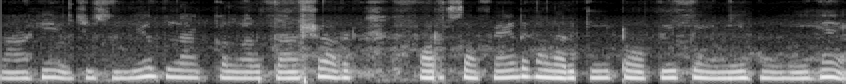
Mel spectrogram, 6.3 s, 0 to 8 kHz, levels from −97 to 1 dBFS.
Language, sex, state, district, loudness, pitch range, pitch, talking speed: Hindi, female, Odisha, Khordha, -15 LUFS, 225-250 Hz, 235 Hz, 125 wpm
